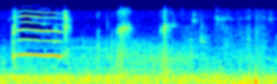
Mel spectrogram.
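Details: A house cat from a compilation of funny pets gives one level, nasal meow lasting under a second, rich in harmonics, followed by faint clicks and rustles in a quiet room.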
